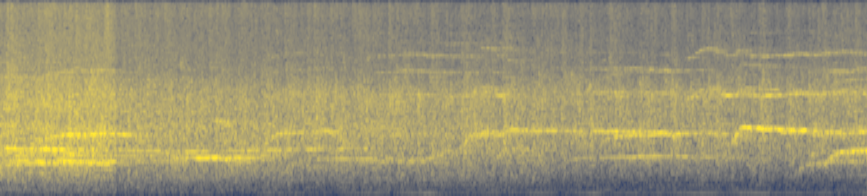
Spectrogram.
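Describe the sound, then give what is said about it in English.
An audience in church claps their hands in a dense, steady burst of applause that holds for about eleven seconds, loudest at the start, with a few voices faintly rising over the clapping. “Then tell the person to prove it by clapping his or her hands.”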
